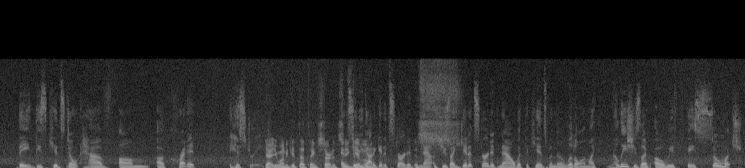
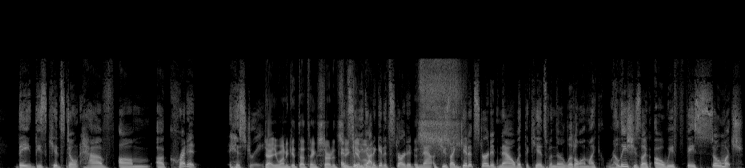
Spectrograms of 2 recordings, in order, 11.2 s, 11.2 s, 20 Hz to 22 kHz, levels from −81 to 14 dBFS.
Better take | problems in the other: second | hiss; noticeable; throughout; 15 dB below the speech

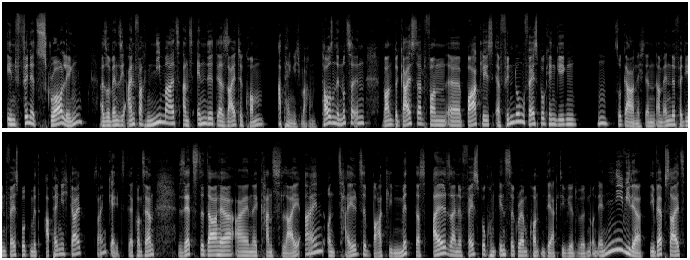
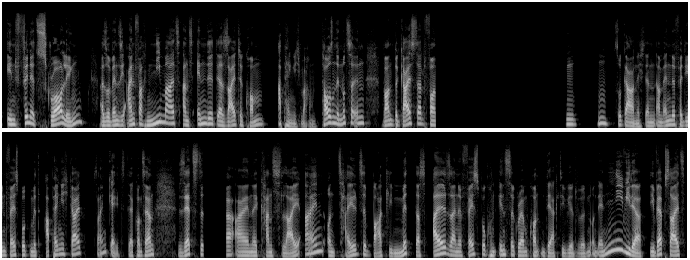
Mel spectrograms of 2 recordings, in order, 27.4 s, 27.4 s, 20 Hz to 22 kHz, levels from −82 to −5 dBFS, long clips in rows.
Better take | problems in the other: first | audio cutting out; at 8.5 s for 2.5 s and at 18 s

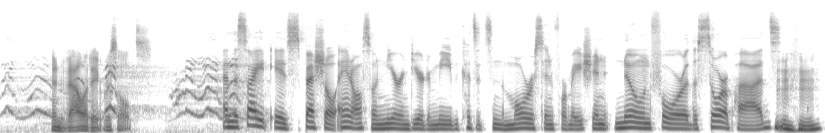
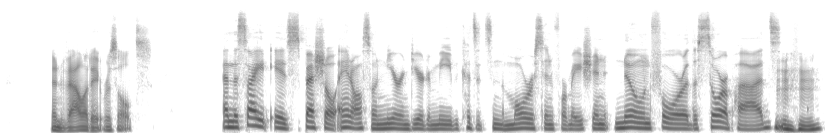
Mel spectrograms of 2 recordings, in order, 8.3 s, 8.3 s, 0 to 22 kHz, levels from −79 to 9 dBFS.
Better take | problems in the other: second | dog barking; noticeable; until 2.5 s; peak 6 dB below the speech

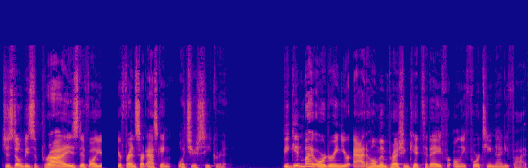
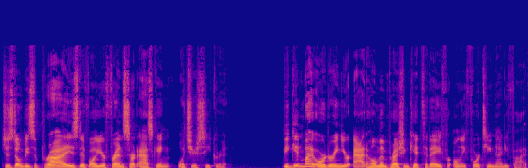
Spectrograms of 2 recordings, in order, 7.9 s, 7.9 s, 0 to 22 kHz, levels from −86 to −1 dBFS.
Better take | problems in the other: second | audio freezing; at 1.5 s

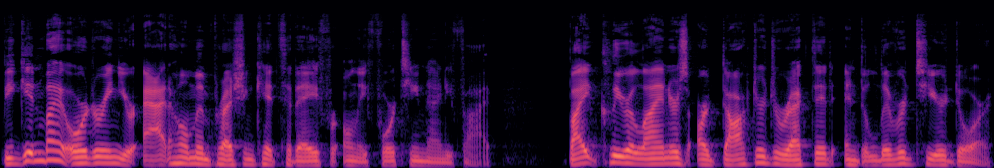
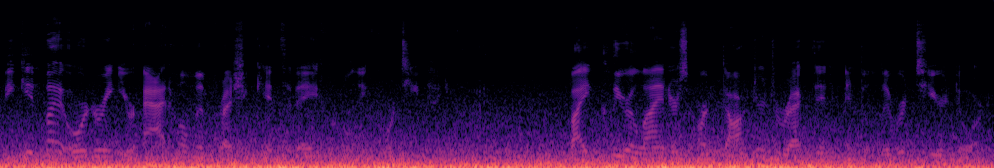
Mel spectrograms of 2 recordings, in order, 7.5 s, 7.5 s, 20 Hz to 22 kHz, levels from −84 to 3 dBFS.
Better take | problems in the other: first | wind noise on the microphone; heavy; 3 dB above the speech

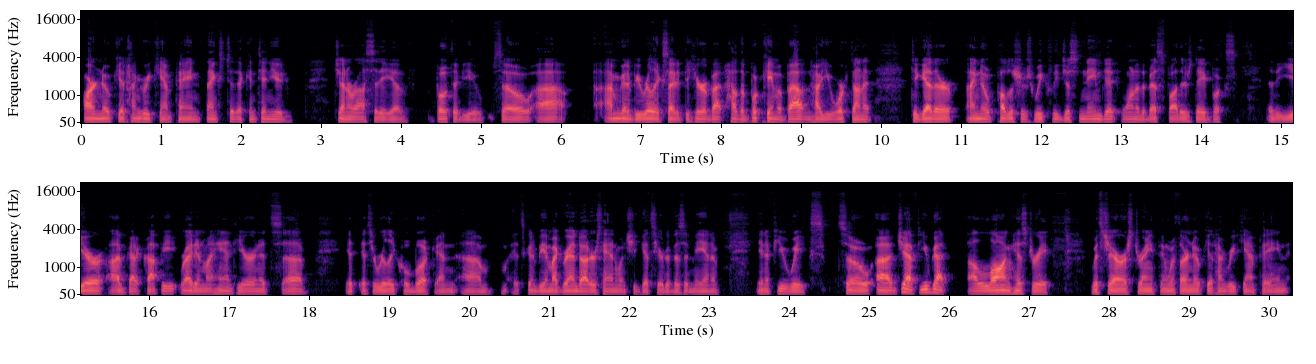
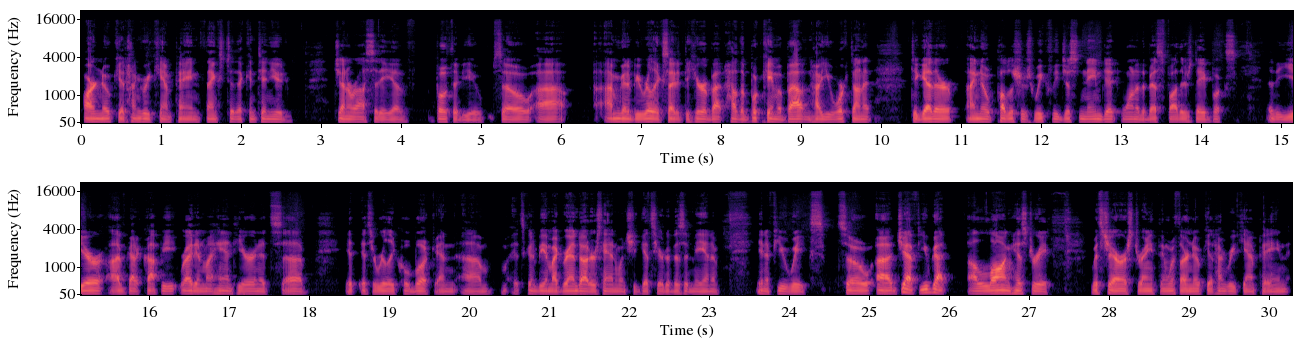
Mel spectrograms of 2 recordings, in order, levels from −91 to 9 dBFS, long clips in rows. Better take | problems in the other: second | muffled; slightly; fading above 3 kHz

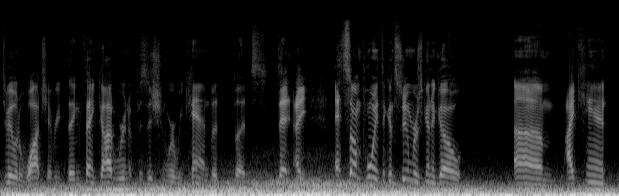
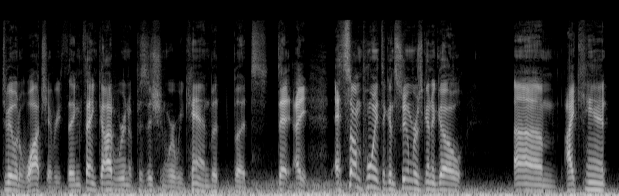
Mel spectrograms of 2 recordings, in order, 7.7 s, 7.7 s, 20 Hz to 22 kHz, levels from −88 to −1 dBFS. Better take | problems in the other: second | low rumble; loud; throughout; 4 dB below the speech; faint in the second

